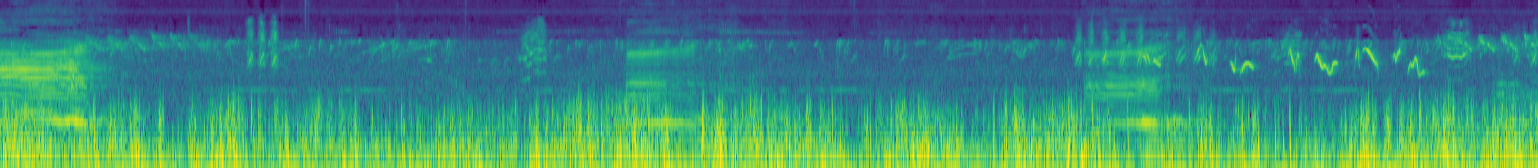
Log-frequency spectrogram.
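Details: Dozens of tame cattle with coats from light brown to jet black grazing in a muddy rice field in soft morning sun; three drawn-out, strained moos at start, middle and end, with birds chirping high over a steady low hum.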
